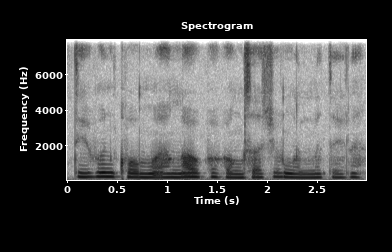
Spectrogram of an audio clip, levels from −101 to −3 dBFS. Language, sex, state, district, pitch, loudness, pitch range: Wancho, female, Arunachal Pradesh, Longding, 210 Hz, -16 LUFS, 200-220 Hz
